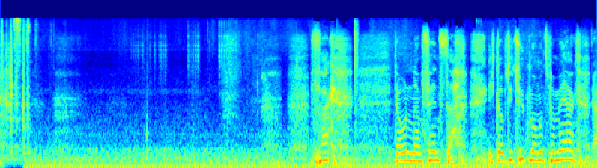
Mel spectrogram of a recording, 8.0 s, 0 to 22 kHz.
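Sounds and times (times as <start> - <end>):
car engine rumbling as the vehicle gets underway: 0.0 - 7.9
speech: 4.3 - 7.9.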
